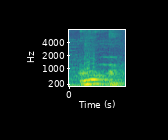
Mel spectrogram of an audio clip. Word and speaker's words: Coke: ni sir Edward cook Hanapin niyo ang spelling ng cook Coke Hwag niyo ng tanong kung sino nagco pero sir Edward cook ang pagpronounce niyan Ang sinabi niya a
